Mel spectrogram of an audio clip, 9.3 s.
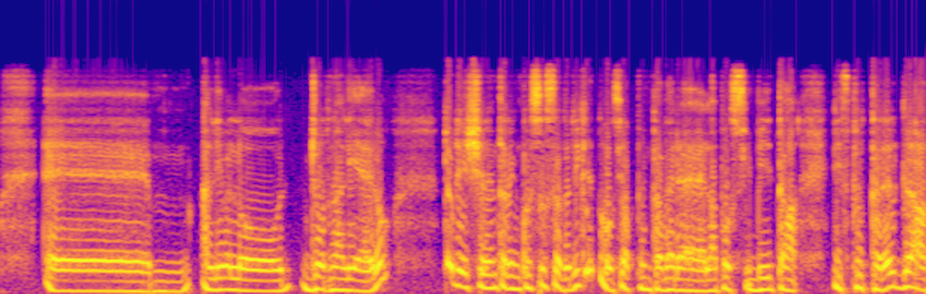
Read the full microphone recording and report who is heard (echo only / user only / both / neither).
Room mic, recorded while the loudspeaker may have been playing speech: echo only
